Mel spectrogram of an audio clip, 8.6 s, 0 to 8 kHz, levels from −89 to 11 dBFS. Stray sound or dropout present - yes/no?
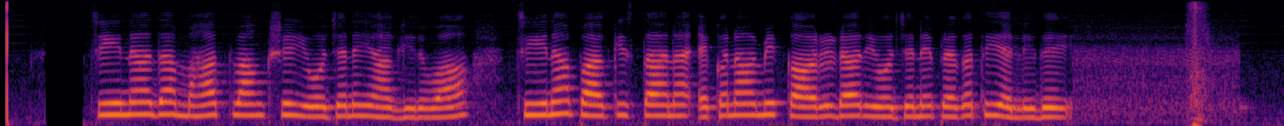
yes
